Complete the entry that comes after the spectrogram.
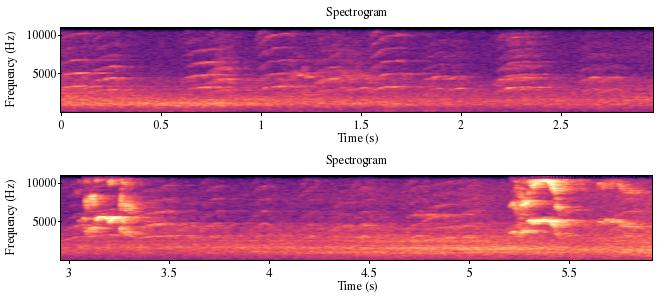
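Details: Two scaly-breasted lorikeets in Brisbane give two harsh, high screeches about two seconds apart, over a steady hum and faint twittering from other birds.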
